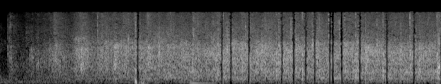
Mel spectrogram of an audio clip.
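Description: An indoor audience at a gathering claps steadily and densely for several seconds, a continuous wash of applause without cheering.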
